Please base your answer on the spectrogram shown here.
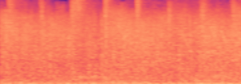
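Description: Artillery fire in the real-time strategy game Dust Front RTS produces a dense, steady barrage of booming explosions that blend into a continuous loud roar, with no speech.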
